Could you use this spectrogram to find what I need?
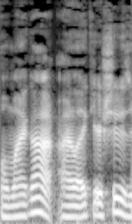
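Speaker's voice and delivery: normal talking voice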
